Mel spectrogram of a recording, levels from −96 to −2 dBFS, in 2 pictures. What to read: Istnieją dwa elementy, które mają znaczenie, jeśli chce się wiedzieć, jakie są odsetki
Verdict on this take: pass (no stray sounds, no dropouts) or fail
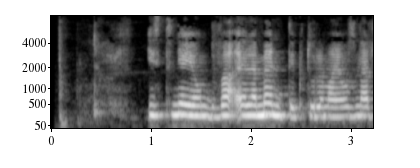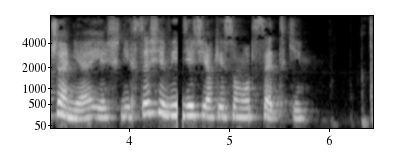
fail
